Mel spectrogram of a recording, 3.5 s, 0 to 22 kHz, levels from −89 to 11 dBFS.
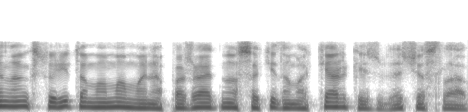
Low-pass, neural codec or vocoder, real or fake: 5.4 kHz; autoencoder, 48 kHz, 128 numbers a frame, DAC-VAE, trained on Japanese speech; fake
